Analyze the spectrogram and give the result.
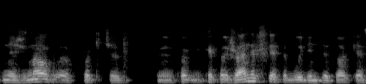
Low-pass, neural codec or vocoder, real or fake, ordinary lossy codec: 7.2 kHz; none; real; MP3, 64 kbps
